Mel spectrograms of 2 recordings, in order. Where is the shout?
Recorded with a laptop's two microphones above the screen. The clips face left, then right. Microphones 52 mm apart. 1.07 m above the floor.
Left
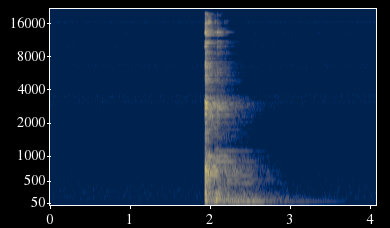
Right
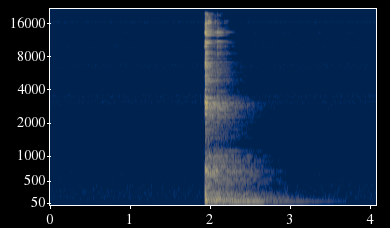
No shout in this recording.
